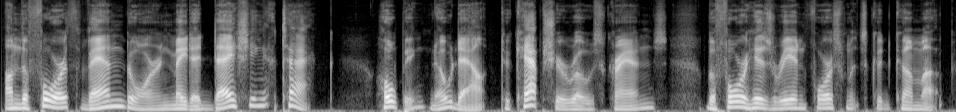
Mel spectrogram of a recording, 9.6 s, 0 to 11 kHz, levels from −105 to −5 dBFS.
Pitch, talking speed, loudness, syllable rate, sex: 120 Hz, 130 wpm, -21 LUFS, 4.0 syllables/s, male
